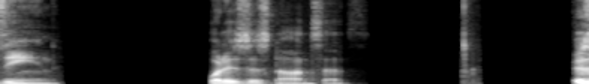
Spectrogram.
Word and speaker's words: zine: it wrong because i'm an idiot it's a zine it's spelled sein but it's pronounced zine what is this nonsense is a small circulation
